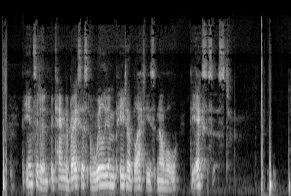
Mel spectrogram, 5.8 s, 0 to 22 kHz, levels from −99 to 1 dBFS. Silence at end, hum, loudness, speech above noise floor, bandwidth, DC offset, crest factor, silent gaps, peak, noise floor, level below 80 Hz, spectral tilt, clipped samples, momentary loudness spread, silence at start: 0.05 s; none; -20 LUFS; 48 dB; 16 kHz; under 0.1%; 18 dB; none; -2 dBFS; -67 dBFS; -54 dBFS; -5.5 dB/octave; under 0.1%; 15 LU; 0.05 s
